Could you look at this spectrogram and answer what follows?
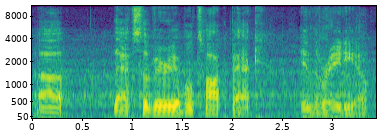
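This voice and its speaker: A man giving a casual, plain-spoken product demonstration as a private seller, in an unhurried, informal way. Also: lowish voice. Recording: noisy home video, steady background noise.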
